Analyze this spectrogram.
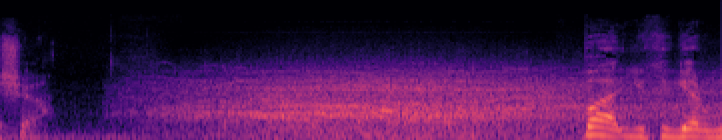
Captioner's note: crowd cheering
